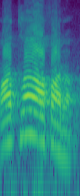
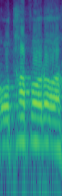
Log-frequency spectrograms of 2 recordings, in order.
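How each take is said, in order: First: The words are said as two separate units. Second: The words are run together into one. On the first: "সন্ধি ভেঙে ভেঙে পড়লে বেশি সহজ মনে হয়" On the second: "এখানে হচ্ছে সন্ধিযুক্ত আছে"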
